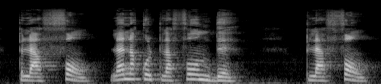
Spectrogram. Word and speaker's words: plafond: لاحظوا على أن plafond تنتهي ب D ولا تنطق plafond.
